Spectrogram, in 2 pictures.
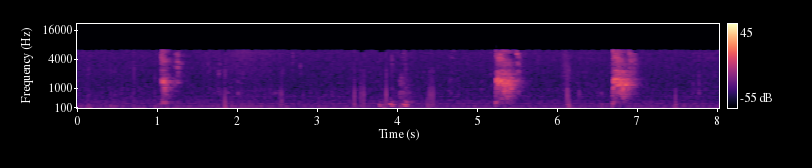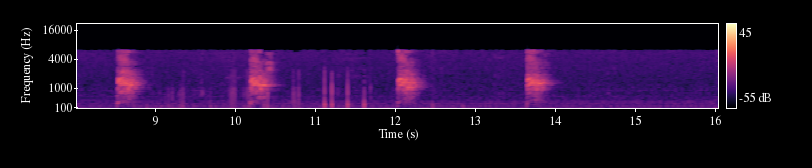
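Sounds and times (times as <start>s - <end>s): small dog barking: 1.0s - 1.4s, 5.2s - 5.7s, 6.7s - 7.1s, 8.5s - 9.0s, 10.2s - 10.6s, 12.0s - 12.4s, 13.6s - 14.1s.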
